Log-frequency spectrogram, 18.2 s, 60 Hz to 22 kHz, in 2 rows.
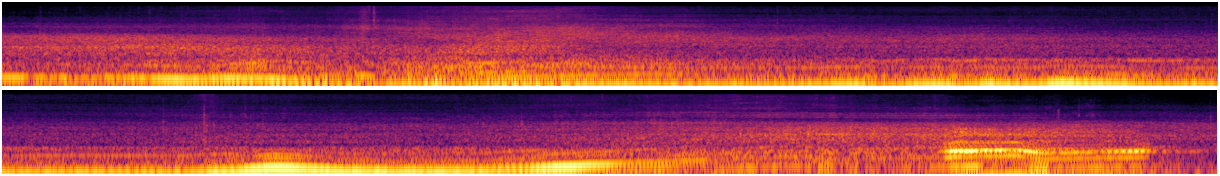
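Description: Ferrari 488 Spider's twin-turbo V8 running at low revs as the car rolls slowly past, its note rising and falling gently. About sixteen seconds in it revs up in a short, loud burst of acceleration that cuts off about a second and a half later.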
